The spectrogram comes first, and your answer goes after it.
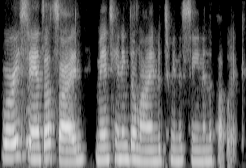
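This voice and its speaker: A woman's voice: fairly high pitch, steady tone, fairly quick, dark tone. A woman reading scene headings and stage directions as narrator of a table read, on a dull lo-fi recording.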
